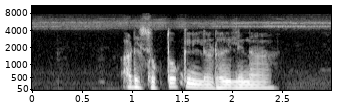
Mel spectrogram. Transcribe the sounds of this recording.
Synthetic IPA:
a̰ɽisuk̚t̪okinləɽ̤ʱəjlina

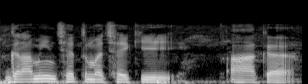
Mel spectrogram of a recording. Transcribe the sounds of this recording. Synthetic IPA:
ɡɾamiːnt͡ʃʰet̪ɾəmet͡ʃʰɛki | ə̰ɦãke

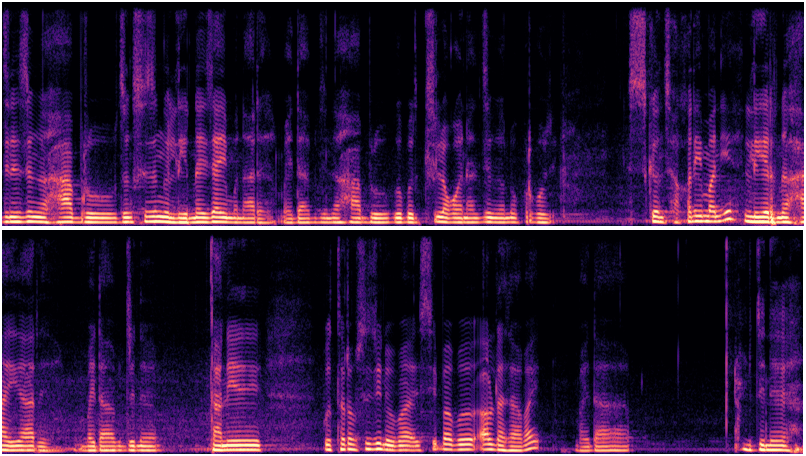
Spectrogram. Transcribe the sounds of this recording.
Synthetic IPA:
bizinɯzɯŋɯɦabɾuzɯŋsizɯŋɯliɾnajzajmɯnaɾɯmajdabizinɯɦabɾuɡɯbɯɾkʰi̥silaɡajnazɯŋɯnɔpʰɯɾkʰawzi | si̥kɯnsakʰɯɾimanileɾnɯhajaɾɯmajdabizinɯ | tʰani | b̥ɯtʰɯɾawsizinubaisibabɯa̰ldazabajmajda | bizinɯ

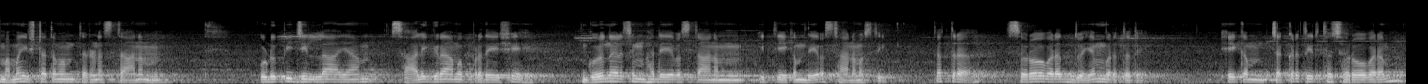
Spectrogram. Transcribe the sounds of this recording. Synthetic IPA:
mɐmɐiʂʈɐt̪ɐmɐmt̪ɐɾuɳɐst̪ʰaːnɐm | uɽupid͡ʒilːaːjaːmsaːliɡɾaːmɐpɾɐd̪eːʂeː | ɡuɾunɐɾɐsimɦɐd̪eːʋɐst̪ʰaːnɐmit̪jeːkɐmd̪eːʋɐst̪ʰaːnɐmɐst̪ʰḭ | t̪ɐt̪ɾɐsɐɾoːʋɐɾɐt̪̚d̪ʋɐjɐmʋɐɾt̪ɐt̪ḛː | eːkɐmt͡ʃɐkɾɐt̪iɾt̪ʰɐsɐɾoːʋɐɾɐm

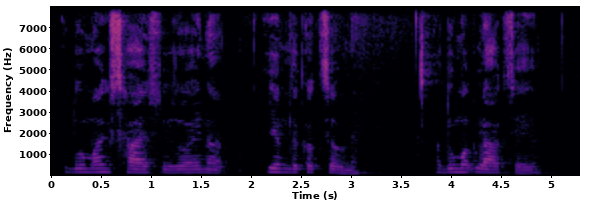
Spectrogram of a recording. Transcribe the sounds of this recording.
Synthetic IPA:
ɐdumajsajsuzojnɐ | emdɐkɐk̚sɐbne | ɐdumɐk̬̚lak̚t͡ʃɐjɐ

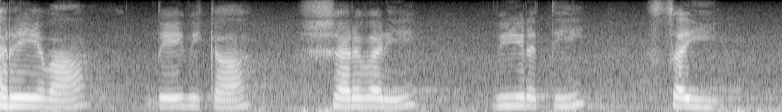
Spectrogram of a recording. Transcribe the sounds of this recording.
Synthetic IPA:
ɾeːʋaː | d̪eːʋika | ʃɐɾʋɐɳi | ʋiːɾɐt̪i | sɐji

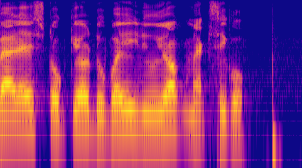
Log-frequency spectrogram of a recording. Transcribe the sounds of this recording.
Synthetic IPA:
ɛɭesʈokjoɖubəinjujɔɾkmɛksiko

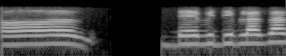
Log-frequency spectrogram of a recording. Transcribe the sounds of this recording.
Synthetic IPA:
ɔ | debʱidiplaza

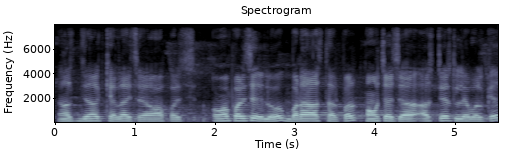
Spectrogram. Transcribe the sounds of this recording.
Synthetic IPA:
ãd͡ʒeãkʰelajt͡ʃʰɛɦãə | əɦãpəɾt͡ʃʰɛiloɡbəɽaːst̪ʰəɾpəɾpəɦũt͡ʃat͡ʃʰɛasʈeʈlebəlke

